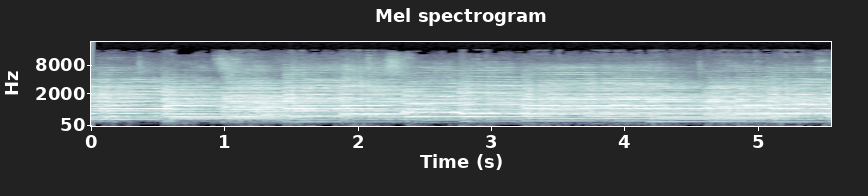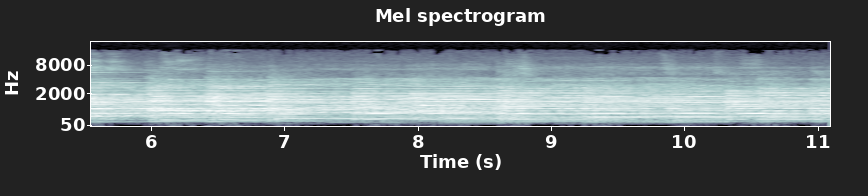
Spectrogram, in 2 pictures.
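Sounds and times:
keyboard playing hymn chords: 0:00.0 - 0:11.0.

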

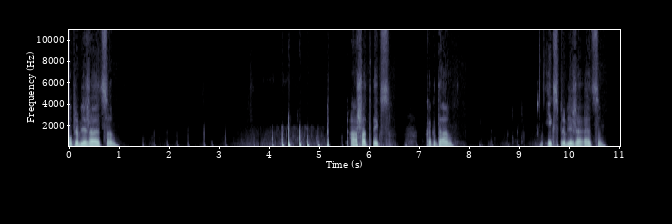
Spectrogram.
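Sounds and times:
stylus tapping on glass screen: 0:04.0 - 0:05.2.

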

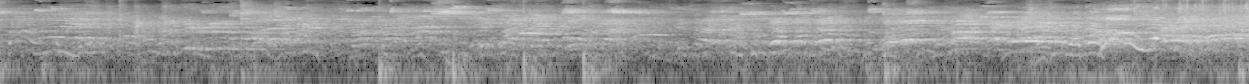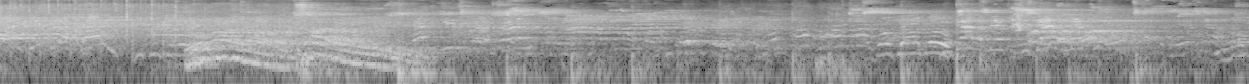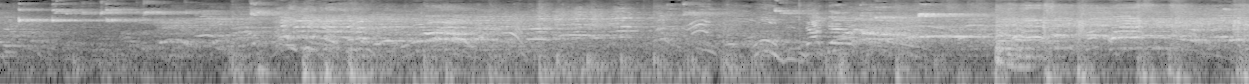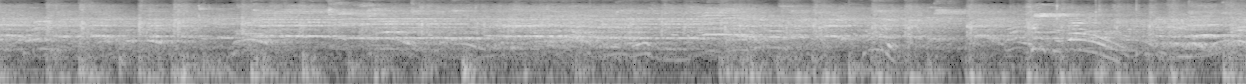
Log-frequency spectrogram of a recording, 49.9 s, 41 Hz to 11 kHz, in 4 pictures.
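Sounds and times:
voices of players and spectators: 0:00.0 - 0:49.9.

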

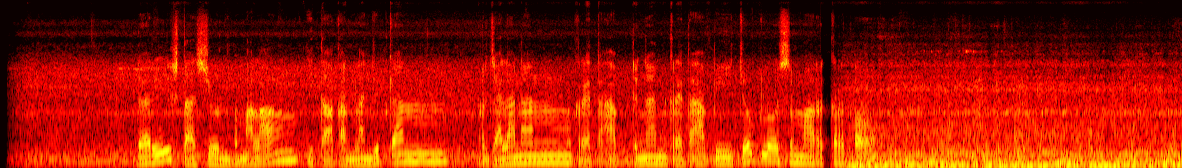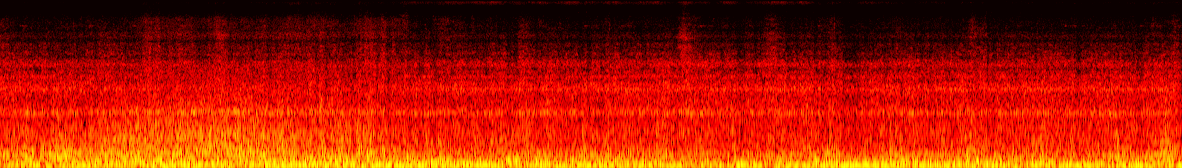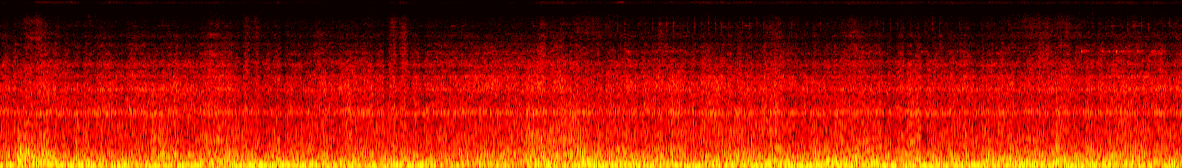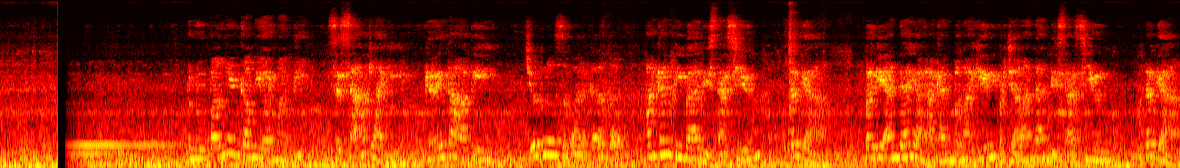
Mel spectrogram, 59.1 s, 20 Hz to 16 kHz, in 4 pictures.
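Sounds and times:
train wheels rumbling on rail: 0:10.5 - 0:45.1, 0:46.6 - 0:59.0
public address chime: 0:45.2 - 0:48.2
steady tone: 0:45.2 - 0:48.7.

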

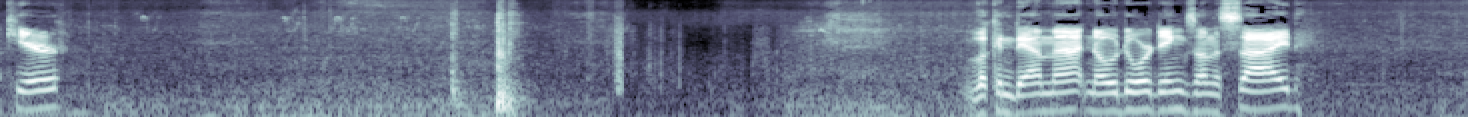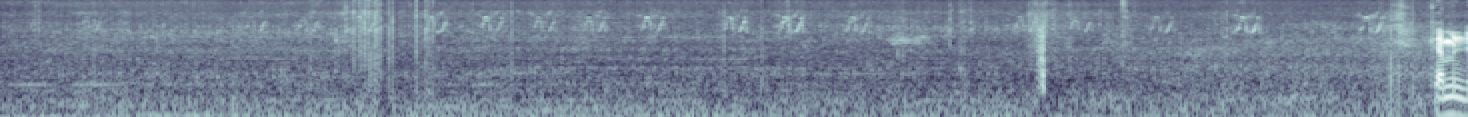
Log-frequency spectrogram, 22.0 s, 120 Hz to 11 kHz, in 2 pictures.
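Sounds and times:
low outdoor rumble: 0:00.0 - 0:22.0.

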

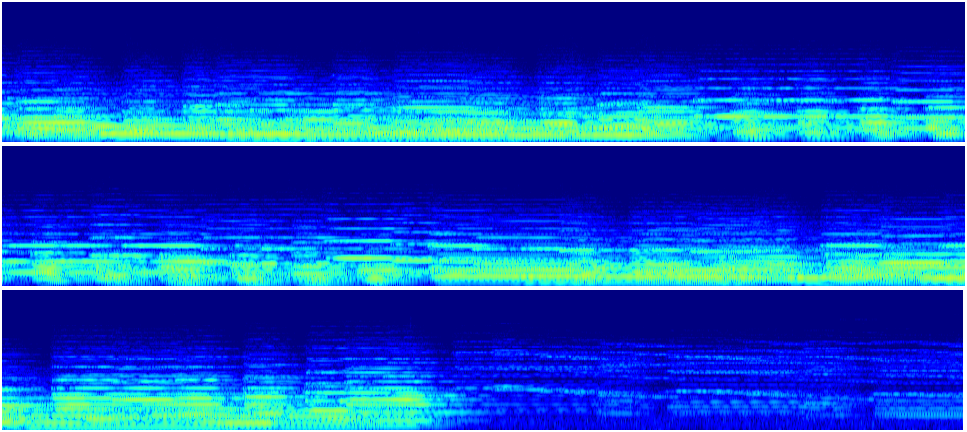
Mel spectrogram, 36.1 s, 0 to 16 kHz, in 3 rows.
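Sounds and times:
deep organ pedal bass notes: 0:00.0 - 0:29.7
pipe organ playing chords: 0:00.0 - 0:36.0.

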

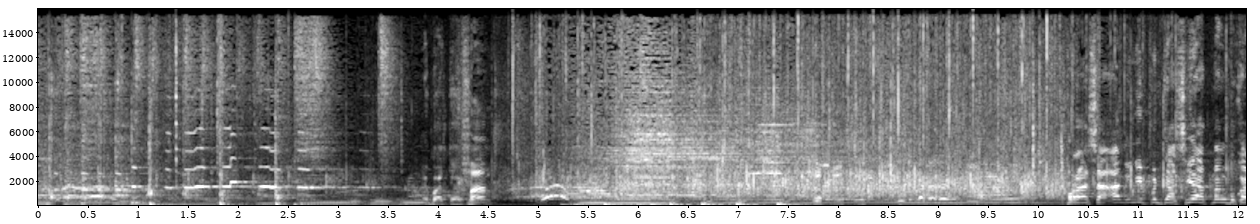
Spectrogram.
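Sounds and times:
audience applauding and cheering: 0:00.0 - 0:03.5, 0:04.4 - 0:12.0
music playing: 0:00.0 - 0:11.0
man talking: 0:03.7 - 0:04.6, 0:07.2 - 0:12.0.

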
